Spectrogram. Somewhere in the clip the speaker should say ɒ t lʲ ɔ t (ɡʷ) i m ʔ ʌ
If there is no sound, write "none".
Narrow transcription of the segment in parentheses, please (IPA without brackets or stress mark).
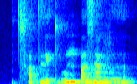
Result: ɡʷ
